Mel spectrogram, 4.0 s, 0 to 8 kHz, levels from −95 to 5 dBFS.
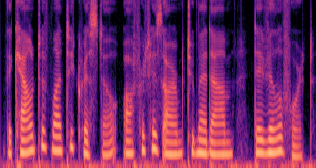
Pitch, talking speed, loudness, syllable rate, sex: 185 Hz, 180 wpm, -18 LUFS, 5.8 syllables/s, female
